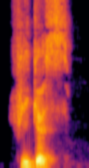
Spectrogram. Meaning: female equivalent of flic
- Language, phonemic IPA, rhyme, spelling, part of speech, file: French, /fli.kɛs/, -ɛs, fliquesse, noun, LL-Q150 (fra)-fliquesse.wav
